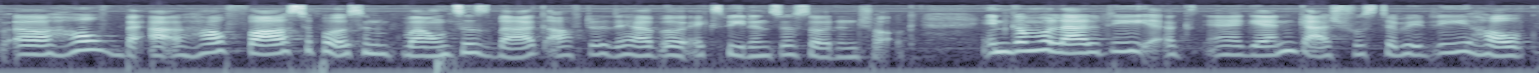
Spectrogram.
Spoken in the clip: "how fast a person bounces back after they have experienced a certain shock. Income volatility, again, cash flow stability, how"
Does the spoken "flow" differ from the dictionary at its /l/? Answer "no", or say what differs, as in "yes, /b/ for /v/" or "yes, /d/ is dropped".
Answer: yes, /l/ is dropped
